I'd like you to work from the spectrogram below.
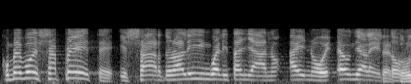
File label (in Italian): dialetto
